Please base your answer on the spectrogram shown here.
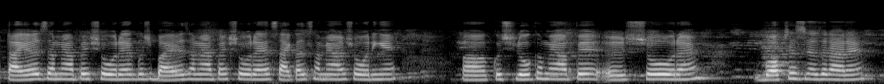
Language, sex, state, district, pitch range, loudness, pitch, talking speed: Hindi, female, Jharkhand, Sahebganj, 225-245 Hz, -17 LUFS, 235 Hz, 265 wpm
